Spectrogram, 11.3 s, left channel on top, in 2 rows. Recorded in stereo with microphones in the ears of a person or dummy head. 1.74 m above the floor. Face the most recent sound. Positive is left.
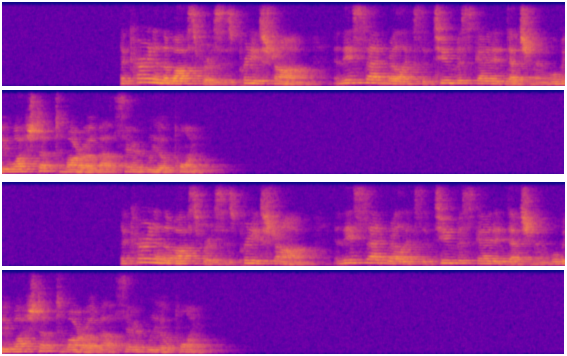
turn(degrees=60)  # may be behind; listen again after turning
